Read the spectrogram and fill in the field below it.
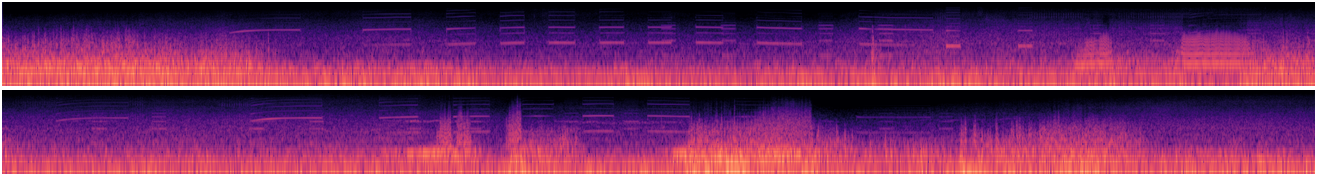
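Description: Wind rushes and buffets loudly past the microphone.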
